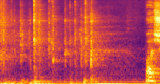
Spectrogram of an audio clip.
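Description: Computer keyboard typing: a run of irregular keystroke clicks as a line of code is entered.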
